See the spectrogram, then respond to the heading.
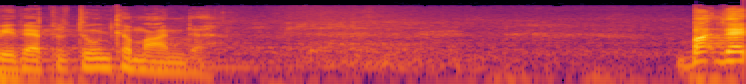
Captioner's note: laughter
